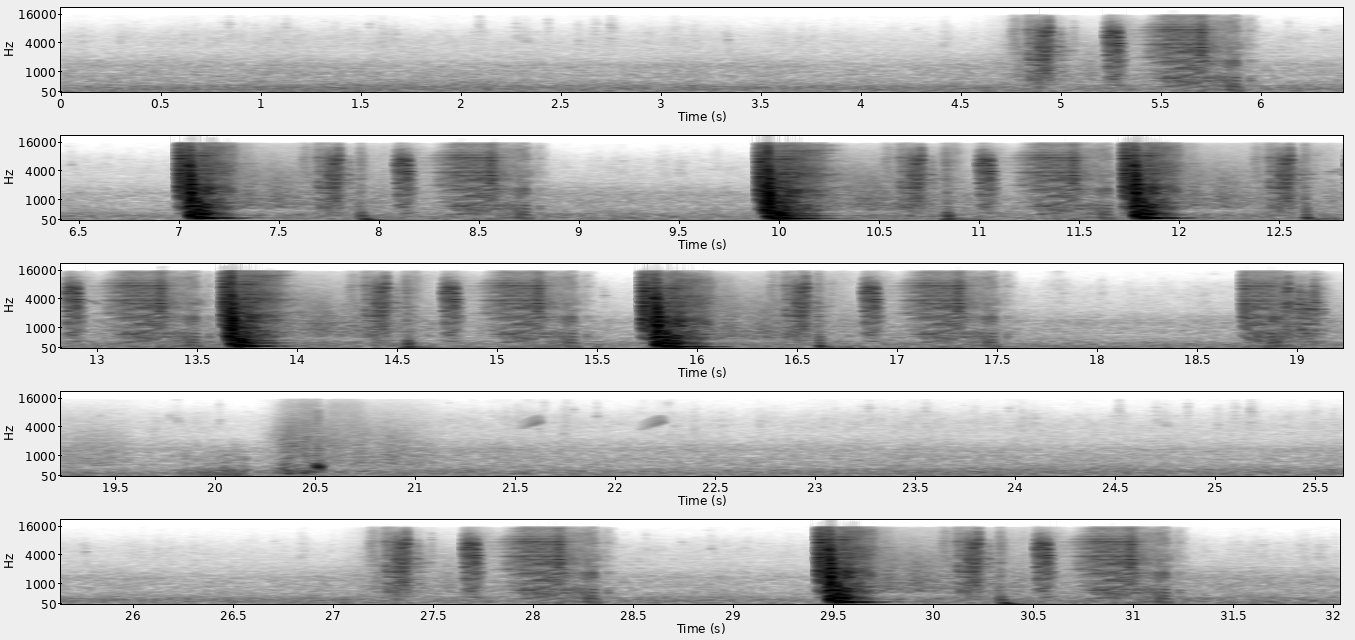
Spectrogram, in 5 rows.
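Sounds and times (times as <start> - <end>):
light clicks and rattles: 0.2 - 18.2, 26.8 - 32.0
bow shot snap and thrum: 7.0 - 8.7, 9.9 - 17.5, 29.4 - 31.2.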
